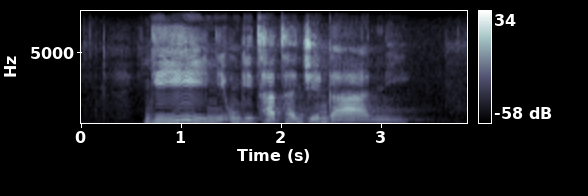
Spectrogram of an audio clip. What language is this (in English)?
Zulu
